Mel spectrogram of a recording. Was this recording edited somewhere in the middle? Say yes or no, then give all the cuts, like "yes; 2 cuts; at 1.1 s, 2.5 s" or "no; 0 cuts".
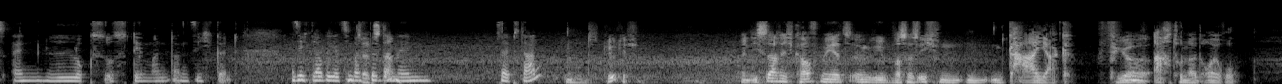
no; 0 cuts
